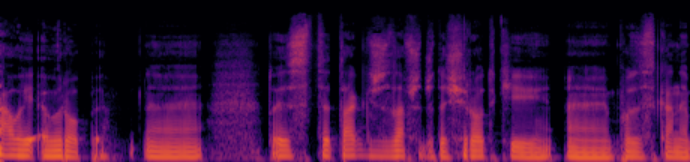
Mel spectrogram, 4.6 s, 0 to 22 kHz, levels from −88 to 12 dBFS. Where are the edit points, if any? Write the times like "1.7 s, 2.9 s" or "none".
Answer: 2.8 s

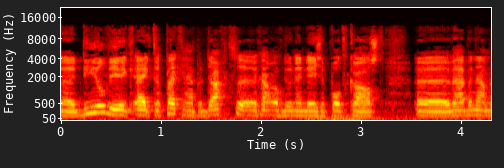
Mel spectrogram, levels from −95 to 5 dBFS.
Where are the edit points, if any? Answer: 2.2 s

